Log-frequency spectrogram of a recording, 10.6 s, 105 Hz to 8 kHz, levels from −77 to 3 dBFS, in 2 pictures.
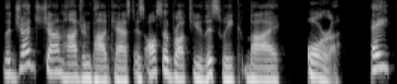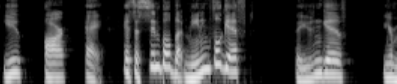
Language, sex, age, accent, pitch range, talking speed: English, male, 50-69, American, 135-195 Hz, 145 wpm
